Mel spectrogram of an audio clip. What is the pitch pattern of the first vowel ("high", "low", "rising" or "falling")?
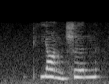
falling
